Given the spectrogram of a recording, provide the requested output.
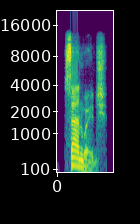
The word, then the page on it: sandwich: British English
